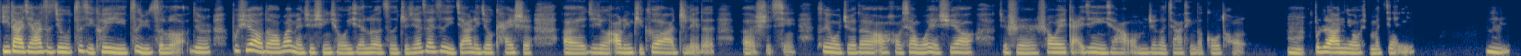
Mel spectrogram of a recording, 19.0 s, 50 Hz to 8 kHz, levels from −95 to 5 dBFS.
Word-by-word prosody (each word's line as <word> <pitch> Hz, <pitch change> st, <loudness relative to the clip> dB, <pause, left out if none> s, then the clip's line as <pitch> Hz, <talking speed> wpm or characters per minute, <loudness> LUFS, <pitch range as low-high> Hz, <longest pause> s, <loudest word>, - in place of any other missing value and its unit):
一 225 Hz, -, +7 dB
大 225 Hz, -2 st, +8 dB
家 210 Hz, -1 st, +4 dB
子 215 Hz, -2 st, -1 dB
就 205 Hz, -2 st, +3 dB
自 245 Hz, +5 st, -1 dB
己 195 Hz, -7 st, 0 dB
可 210 Hz, +4 st, 0 dB
以 180 Hz, -4 st, +3 dB
自 210 Hz, +4 st, -1 dB
娱 175 Hz, -, +2 dB
自 185 Hz, -1 st, -1 dB
乐， 175 Hz, 0 st, -2 dB
就 210 Hz, -3 st, +1 dB
是 195 Hz, +2 st, -1 dB, 0.2 s
不 -, -, -4 dB
需 255 Hz, +4 st, 0 dB
要 255 Hz, -6 st, +8 dB
到 200 Hz, -2 st, +3 dB
外 245 Hz, +4 st, +3 dB
面 190 Hz, -6 st, +2 dB
去 185 Hz, +1 st, -2 dB
寻 175 Hz, 0 st, 0 dB
求 175 Hz, -2 st, -2 dB
一 -, -, +1 dB
些 175 Hz, 0 st, -1 dB
乐 180 Hz, -1 st, +1 dB
子， 170 Hz, -1 st, -4 dB
直 170 Hz, 0 st, -4 dB
接 185 Hz, +3 st, -1 dB
在 220 Hz, -1 st, +1 dB
自 220 Hz, 0 st, -1 dB
己 180 Hz, -4 st, +1 dB
家 190 Hz, +3 st, 0 dB
里 180 Hz, -2 st, 0 dB
就 175 Hz, -1 st, 0 dB
开 180 Hz, 0 st, -3 dB
始， 170 Hz, -2 st, -1 dB, 0.4 s
呃， 165 Hz, -2 st, +1 dB
这 185 Hz, -1 st, -4 dB
个 170 Hz, -1 st, 0 dB
奥 195 Hz, -, +5 dB
林 180 Hz, -1 st, +2 dB
匹 175 Hz, -2 st, -3 dB
克 195 Hz, +4 st, 0 dB
啊 180 Hz, -2 st, +2 dB
之 180 Hz, -, -5 dB
类 -, -, -3 dB
的 -, -, -6 dB, 0.3 s
呃， -, -, -2 dB
事 -, -, -4 dB
情， -, -, -4 dB, 0.3 s
所 220 Hz, -, -2 dB
以 -, -, +3 dB
我 190 Hz, -2 st, +2 dB
觉 175 Hz, -1 st, -2 dB
得， 185 Hz, 0 st, 0 dB
哦， -, -, 0 dB
好 185 Hz, -2 st, -4 dB
像 185 Hz, +1 st, 0 dB
我 185 Hz, +2 st, +1 dB
也 185 Hz, -3 st, 0 dB
需 180 Hz, +3 st, -1 dB
要 190 Hz, -1 st, 0 dB, 0.3 s
就 -, -, -6 dB
是 170 Hz, -1 st, -2 dB
稍 195 Hz, +3 st, -1 dB
微 190 Hz, 0 st, +3 dB
改 -, -, -3 dB
进 195 Hz, -2 st, 0 dB
一 -, -, -1 dB
下 175 Hz, -1 st, -5 dB
我 -, -, -7 dB
们 170 Hz, -1 st, -4 dB
这 175 Hz, -1 st, -3 dB
个 170 Hz, -1 st, -3 dB
家 175 Hz, +1 st, -5 dB
庭 165 Hz, -1 st, -9 dB
的 -, -, -7 dB
沟 165 Hz, 0 st, -5 dB
通。 165 Hz, -, -10 dB, 0.5 s
嗯， 170 Hz, -4 st, 0 dB
不 205 Hz, -, +2 dB
知 205 Hz, -, +3 dB
道 190 Hz, -2 st, +9 dB
你 190 Hz, -1 st, +2 dB
有 170 Hz, 0 st, +1 dB
什 180 Hz, -, -16 dB
么 165 Hz, 0 st, -2 dB
建 175 Hz, 0 st, -5 dB
议？ 210 Hz, -, -6 dB, 0.9 s
嗯。 210 Hz, -2 st, +2 dB
185 Hz, 290 characters per minute, -23 LUFS, 175-200 Hz, 0.9 s, 道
